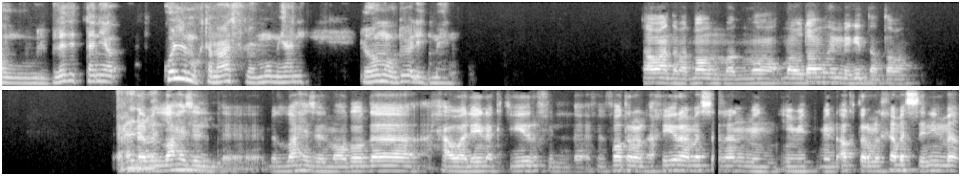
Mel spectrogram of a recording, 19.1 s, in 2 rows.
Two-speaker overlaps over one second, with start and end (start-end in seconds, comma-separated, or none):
none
